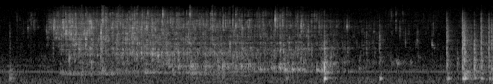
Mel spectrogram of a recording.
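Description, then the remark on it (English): Liquid is dumped into a beaker in a steady splashing stream lasting several seconds, with a few sharp glassy clinks toward the end and no voices. “I'm just going to go ahead and dump this in my beaker.”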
